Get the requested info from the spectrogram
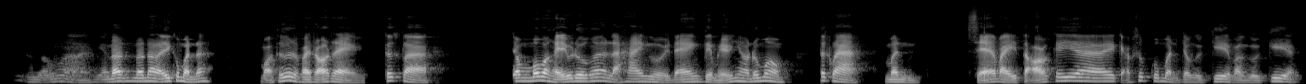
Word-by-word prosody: Đúng 110 - -16
rồi 95 -8 -11
nghe 110 +1 -11
nó 150 - +5
nó 150 -1 0
đó 150 0 +2
là - - +4
ý 140 +4 +4
của - - -2
mình 115 - +3
á, 140 +3 -1 0.5
mọi 95 0 -2
thứ 170 +5 +1
đều 160 - 0
phải 110 0 +4
rõ 115 - +5
ràng. 95 -8 +2 0.2
Tức 175 0 -4
là 95 0 +1 0.7
trong 155 0 +1
mối 180 - +6
quan 180 -7 +5
hệ 110 - +5
yêu 135 +5 +3
đương 150 0 +2
á 165 0 0
là 140 - 0
2 130 0 -2
người 115 -6 -4
đang 120 +4 -1
tìm 110 -5 -2
hiểu 90 +8 0
nhau, 145 -1 -3
đúng 150 +3 -2
hông? 150 -8 -1 0.4
Tức - - -3
là - - +2 0.2
mình 110 -3 -3 0.5
sẽ - - +3
bày 100 0 +3
tỏ - - +3
cái, 170 0 -1
ơ, 155 -3 +2
cảm - - -7
xúc 180 -1 -9
của 150 - -6
mình 120 -8 -5
cho 105 - -4
người 100 -2 -11
kia 130 +1 -2
và 100 -3 -5
người 100 0 -8
kia 140 -5 -2
130 Hz, 245 wpm, -22 LUFS, 110-150 Hz, 0.7 s, mối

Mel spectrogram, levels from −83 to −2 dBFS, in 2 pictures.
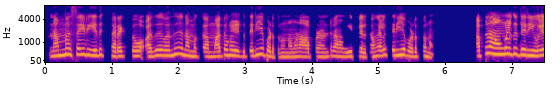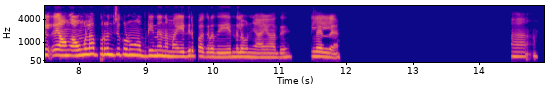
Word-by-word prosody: நம்ம 270 +5 +3
சைடு 295 -1 +2
எது 280 +2 -2 0.2
கரெக்ட்டோ! 225 +1 -1 0.2
அது 230 +5 -1 0.2
வந்து 275 +5 +1 0.2
நமக்கு 220 -2 -3
மத்தவங்களுக்கு 235 -1 +1
தெரியப்படுத்தணும். 220 -9 -2
நம்ம 195 +2 -4
என்னானாப் 200 -1 -3
பண்றோண்ட்டு 205 +3 -4
அவுங்க 200 -1 -4
வீட்ல 210 -1 -2
இருக்கவங்களுக்கு 240 +8 -3
தெரியப்படுத்தணும். 220 -6 -2 0.6
அப்ப 235 - -3
தான் 335 -3 +8
அவுங்களுக்கு 315 0 +5
தெரியும். 250 -2 +2
இல் 275 -3 +2 0.2
அவ் 255 -1 +3
"அவுங்களா 295 +4 +3
புரிஞ்சுக்கணும்" 285 -2 0
அப்பிடின்னு 245 +1 -1
நம்ம 210 -1 -2
எதிர்பாக்கிறது 205 -5 -4
எந்தளவு 200 0 -3
நியாயம் 180 0 -5
அது? 180 +1 -9 0.4
இல்லல்ல! 200 -5 -1 2.7
ஆ. 210 +1 -10
225 Hz, 130 wpm, -23 LUFS, 205-270 Hz, 2.7 s, தான்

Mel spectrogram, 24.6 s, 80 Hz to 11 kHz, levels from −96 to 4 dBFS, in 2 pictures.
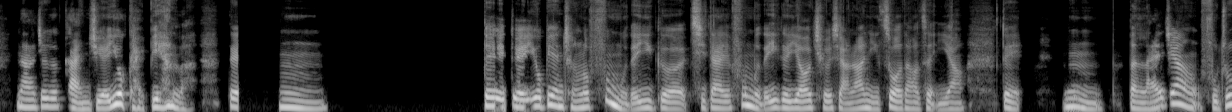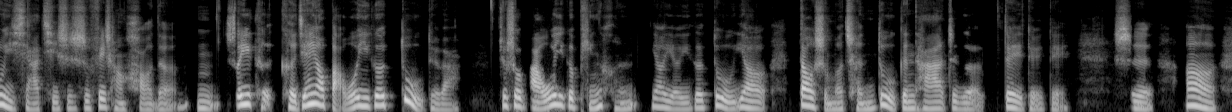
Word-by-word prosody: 那 185 -2 0
这 200 +2 +1
个 195 - 0
感 170 -7 -1
觉 160 +3 +2
又 260 +3 +10
改 170 -8 -5
变 185 +3 +4
了。 145 - -6 0.9
对， 190 - 0
嗯。 160 -3 -1 1.6
对， 205 -3 +6
对， 185 -2 +3
又 205 +2 +4
变 215 -2 +4
成 180 -3 -2
了 185 - +2
父 265 - -3
母 195 - +6
的 135 +2 -3
一 170 +2 0
个 150 -3 -1
期 170 - -3
待， 160 -2 -1
父 235 +7 -1
母 185 -7 +4
的 140 - -4
一 170 +4 0
个 170 -1 +1
要 165 0 +2
求， 170 -1 -3
想 160 - -3
让 165 +3 -1
你 145 -2 -5
做 165 +3 +1
到 155 -2 -5
怎 130 - -5
样， 145 +1 -6 0.4
对， 160 -6 -2 0.4
嗯。 170 -7 -1 0.3
本 160 -3 0
来 150 +6 -1
这 275 - +2
样 225 -9 +1
辅 160 - -5
助 235 +8 +3
一 180 - 0
下 140 -1 -6
其 145 +1 -7
实 155 +1 -6
是 155 +1 -3
非 190 +4 -2
常 145 -6 -6
好 135 -1 -8
的， 135 +4 -9 0.2
嗯。 165 +3 -4
所 225 - +2
以 250 - +8
可 250 - -6
可 175 - +2
见 225 +9 +5
要 245 -4 +7
把 225 - 0
握 165 +9 +2
一 210 -1 +2
个 225 +2 +4
度 230 - +2
对 155 -4 -9
吧？ 130 +3 -10 0.4
就 215 - -1
是 210 0 +3
把 155 -5 +2
握 210 +8 +5
一 235 - +3
个 200 - +1
平 175 +1 -4
衡， 155 +1 -9
要 195 -3 -4
有 150 -4 -3
一 140 +1 -6
个 170 +2 -1
度， 170 -3 0
要 165 -3 -1 0.3
到 225 -3 +6
什 175 - -2
么 140 +1 -5
程 145 +1 -4
度 205 -4 +2
跟 155 +2 -1
他 155 +1 -2
这 160 - -6
个 145 -1 -6 0.2
对 170 -6 +1
对 - - -9
对， - - -11 0.4
是， 155 -3 -3 0.3
哦， 200 -9 +3
170 Hz, 235 characters per minute, -24 LUFS, 150-195 Hz, 1.6 s, 又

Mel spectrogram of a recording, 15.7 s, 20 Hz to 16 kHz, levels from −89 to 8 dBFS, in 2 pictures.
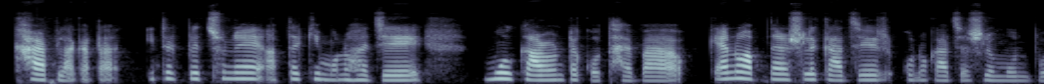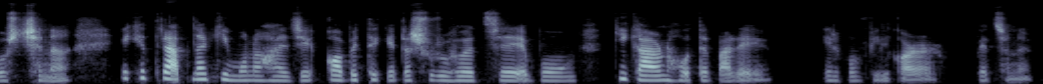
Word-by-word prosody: খারাপ - - +9
লাগাটা, - - 0 0.3
এটার 275 -1 -4
পেছনে 265 +1 +1 0.3
আপনার 255 - -4
কি 255 - -3
মনে 220 +1 -5
হয় 215 -1 -3
যে, 205 - +1 0.8
মূল 265 0 +5
কারণটা 215 +1 +5
কোথায়? 180 0 -3
বা 185 - +2 0.5
কেন 260 +2 +5
আপনার 240 -1 -1
আসলে 235 +1 +4
কাজের 210 +1 -1 0.2
কোন 215 - -12
কাজে 195 -1 -3
আসলে 205 0 +2
মন 185 0 -10 0.2
বসছে 180 - +4
না? - - -5 0.5
এক্ষেত্রে 280 0 -7
আপনার 245 0 -4
কি 240 - -9
মনে 195 0 -8
হয় 185 -1 -8
যে, 190 - -6 0.2
কবে 210 +1 -1
থেকে 225 -3 -10
এটা 195 - -10
শুরু 195 -2 -11
হয়েছে? 185 0 -7 0.2
এবং 180 0 -11 0.4
কী 265 - -5
কারণ 200 0 +3
হতে 185 - -8
পারে - - -5 0.6
এরকম 185 -1 -17
ফিল 95 - -18
করার - - -5 0.4
পেছনে? - - -10
210 Hz, 165 wpm, -23 LUFS, 190-245 Hz, 0.8 s, খারাপ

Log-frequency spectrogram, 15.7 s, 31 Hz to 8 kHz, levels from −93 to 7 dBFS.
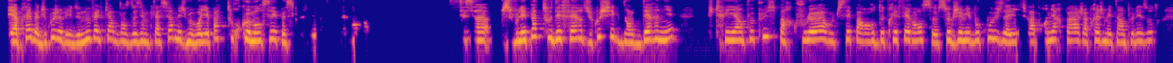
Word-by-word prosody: et - - +7
après, 215 +8 +3
bah 235 -6 +2
du 190 +2 -3
coup, 295 - 0
j'avais 245 -8 0
eu - - -5
de 185 +1 -1
nouvelles 260 +4 +1
cartes 265 -5 -5
dans 215 -1 -4
ce 190 - -8
2e 205 0 -2
classeur, 215 +8 -4
mais 255 -2 +1
je 205 - -1
me - - +2
voyais 205 +1 +2
pas 270 +4 -3
tout 270 - -6
recommencer 245 0 +4
parce 200 -6 -3
que - - -6
c'était 360 -4 -8 0.5
tellement 450 - -9 1.3
C'est 240 - -5
ça. 240 -1 +1
Je 170 +1 +4
voulais 230 +3 +6
pas 325 +5 +2
tout 305 -4 +1
défaire. 265 +2 +2
Du 200 -6 -6
coup, 315 - +1
je 320 - +5
sais 315 -2 +2
que 225 - -8
dans 200 0 -3
le 195 - -3
dernier, 250 - +4 0.4
je - - -9
triais 240 0 0
un 240 - 0
peu 260 +1 -8
plus 320 +2 -1
par 225 -8 -4
couleur 245 +1 +4
ou, 215 - -7
tu 205 - -8
sais, 255 - -2
par 230 -4 -3
ordre 215 0 -5
de 230 - -4
préférence, 240 -1 -1
heu. 195 - 0
Ceux 200 +6 0
que - - -2
j'aimais 230 0 +2
beaucoup, 235 +6 -3
je 265 - -3
les 225 - -2
avais 195 - +2
mis 210 - -6
sur 215 - -13
la 210 - -4
1re 240 +4 -4
page. 230 -1 -4
Après, 210 +3 -3
je 220 - -4
mettais 205 -1 -5
un 200 - -4
peu 205 +2 -10
les 220 +1 -7
autres. 235 0 -10
235 Hz, 285 wpm, -22 LUFS, 210-260 Hz, 1.3 s, et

